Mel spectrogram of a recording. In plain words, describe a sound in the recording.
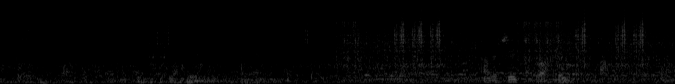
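A crowd of people murmur and talk quietly in a large echoing hall.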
